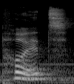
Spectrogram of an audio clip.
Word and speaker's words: put: this tongue twister is even when we say put, we're not really pronouncing that T like T. We're kind of pronouncing it like we're pronouncing the other T's because of the vowel sound that comes after.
